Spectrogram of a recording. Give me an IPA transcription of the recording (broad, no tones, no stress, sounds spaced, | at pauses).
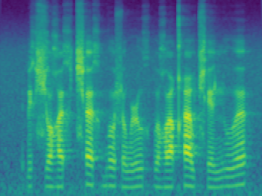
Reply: ɓ e x ɕ o ʁ ɜ x t͡ɕʰ ɜ x b o ɬ o w ɹ u x p u ʁ o ə̯ qʰ e w t͡ɕʰ e ə̯ ɲ u ə̯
